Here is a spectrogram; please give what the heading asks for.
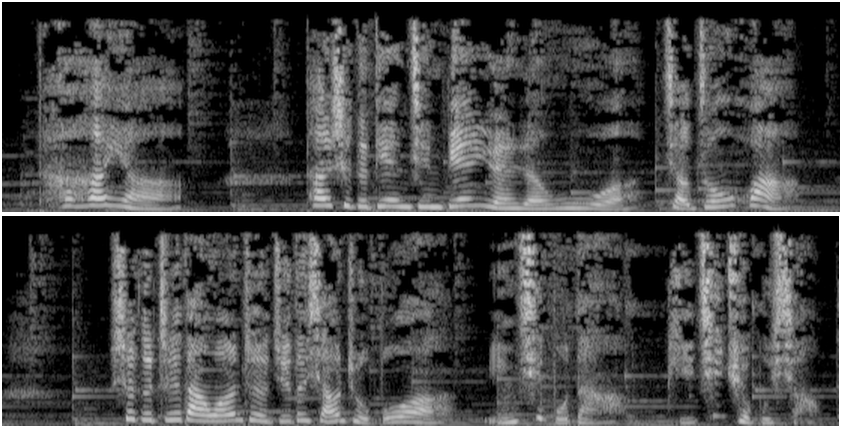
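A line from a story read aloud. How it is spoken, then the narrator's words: Scornful giggle. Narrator (Chinese): 他咯咯的不屑笑道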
